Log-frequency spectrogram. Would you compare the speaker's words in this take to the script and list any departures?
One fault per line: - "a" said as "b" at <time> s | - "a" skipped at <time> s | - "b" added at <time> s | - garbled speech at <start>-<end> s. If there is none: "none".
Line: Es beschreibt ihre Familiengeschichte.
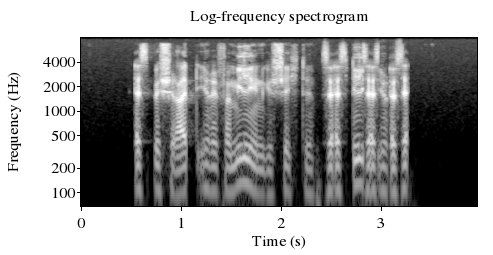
- garbled speech at 2.4-3.3 s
